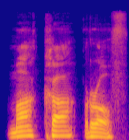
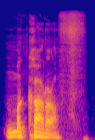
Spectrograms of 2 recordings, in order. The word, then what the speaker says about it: Makarov: and go makarov no so in russian um you typically always put the accent it's just a general rule of thumb on the second syllable so makarov you see that so makarov that's how you do it lesson for the night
